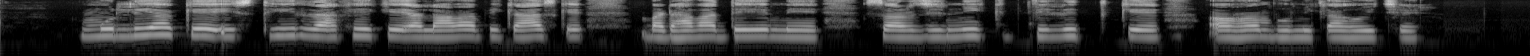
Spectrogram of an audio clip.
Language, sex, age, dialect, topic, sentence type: Maithili, female, 25-30, Eastern / Thethi, banking, statement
